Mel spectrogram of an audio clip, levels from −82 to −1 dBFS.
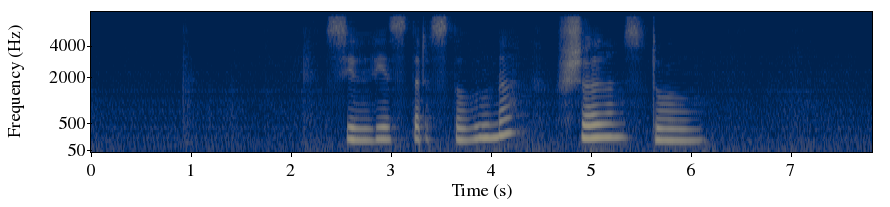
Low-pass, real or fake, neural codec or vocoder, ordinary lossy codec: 7.2 kHz; fake; codec, 16 kHz, 0.2 kbps, FocalCodec; none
